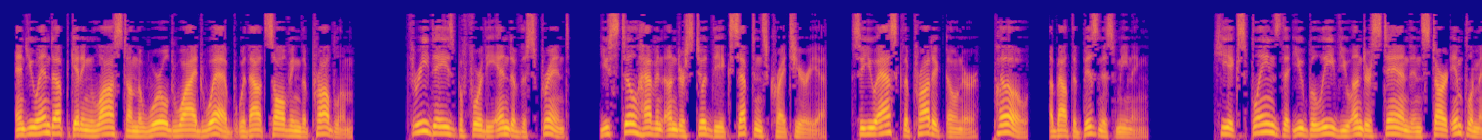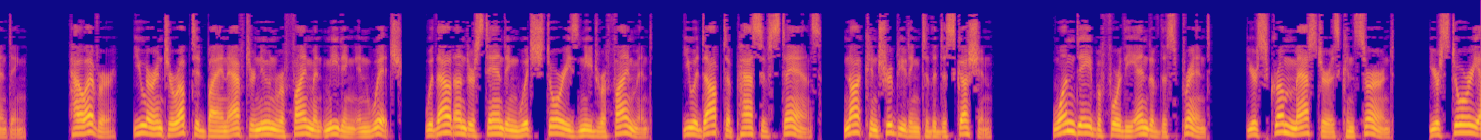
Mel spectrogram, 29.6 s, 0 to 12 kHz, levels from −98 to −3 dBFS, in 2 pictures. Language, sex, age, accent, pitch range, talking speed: English, male, 30-49, American, 105-160 Hz, 190 wpm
